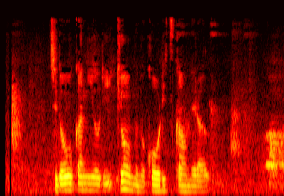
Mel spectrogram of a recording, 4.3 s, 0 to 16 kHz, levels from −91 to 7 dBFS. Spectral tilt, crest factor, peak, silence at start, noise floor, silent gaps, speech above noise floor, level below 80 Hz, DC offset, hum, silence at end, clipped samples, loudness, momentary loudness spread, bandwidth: -6.5 dB/octave; 18 dB; -6 dBFS; 0.15 s; -47 dBFS; none; 26 dB; -58 dBFS; under 0.1%; none; 0 s; under 0.1%; -22 LUFS; 24 LU; 11.5 kHz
